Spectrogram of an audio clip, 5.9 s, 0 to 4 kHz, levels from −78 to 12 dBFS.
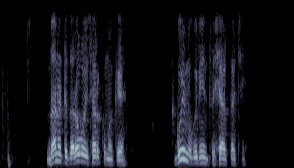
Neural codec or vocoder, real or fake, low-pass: none; real; 3.6 kHz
